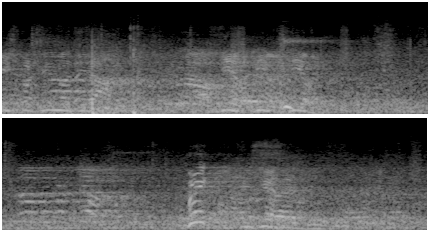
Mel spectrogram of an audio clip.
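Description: Scattered shouts and calls from voices around a boxing ring, with a few short knocks from the exchange in the ring: one just under a second in, and a louder one about four and a half seconds in.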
